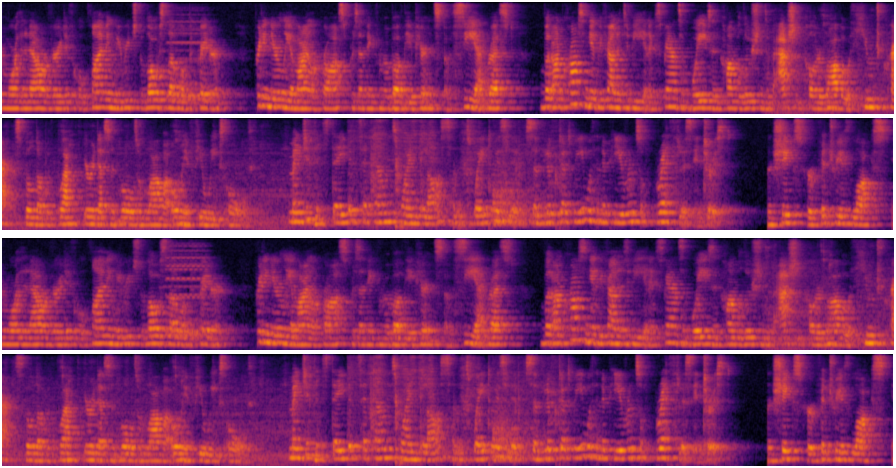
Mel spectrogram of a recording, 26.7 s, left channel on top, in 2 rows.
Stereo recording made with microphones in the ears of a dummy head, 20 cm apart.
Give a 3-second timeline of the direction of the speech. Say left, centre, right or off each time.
left, left, left, left, left, centre, right, right, right.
